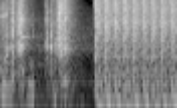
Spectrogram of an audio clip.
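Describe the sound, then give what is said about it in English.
Loud gunshot sound effect: two sharp bursts of fire, a brief gap, then a sustained rapid volley like automatic weapon fire, forceful with no talking. “Lakewood means rewind, the gunshot means energy.”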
